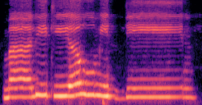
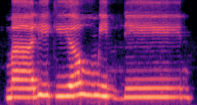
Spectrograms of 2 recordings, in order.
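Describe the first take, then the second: Both takes have the same delivery.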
